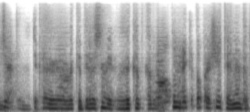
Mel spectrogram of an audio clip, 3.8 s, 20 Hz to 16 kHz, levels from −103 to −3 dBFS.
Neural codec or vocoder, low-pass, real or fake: codec, 44.1 kHz, 0.9 kbps, DAC; 14.4 kHz; fake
